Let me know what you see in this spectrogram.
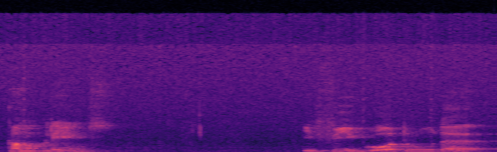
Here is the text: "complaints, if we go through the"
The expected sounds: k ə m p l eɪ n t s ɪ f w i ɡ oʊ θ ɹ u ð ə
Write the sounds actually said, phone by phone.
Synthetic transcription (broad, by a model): k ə m p l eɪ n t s ɪ f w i ɡ oʊ t ɹ u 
